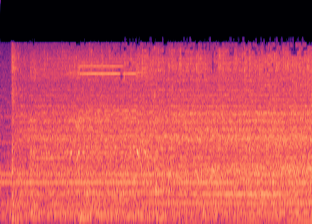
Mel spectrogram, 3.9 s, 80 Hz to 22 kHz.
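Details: 1983 Citizen L12 after repairing the broken high-speed milling shaft, live tools switched on: steady high-pitched whir that comes up quickly and stays even with no knocking or rattle; live tool spindle running smoothly.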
